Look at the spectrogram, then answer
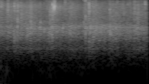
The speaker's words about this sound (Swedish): Ja, det är värt en applåd.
